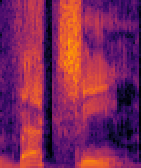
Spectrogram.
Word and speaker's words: Vacscene: Welcome to Vaccine. It's spelled V-A-C-S-C-E-N-E. So like vac, like, and then like scene, S-C-E-N-E.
